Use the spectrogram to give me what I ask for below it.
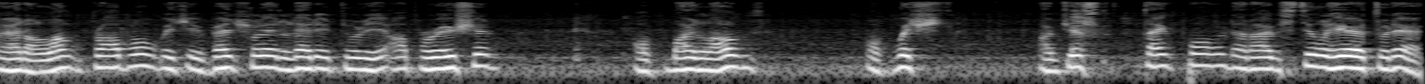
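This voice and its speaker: A man speaks in a high voice. He leaves long pauses, and often. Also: fairly even intonation, fairly slow pace. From Hawaii, Big Island (Keaukaha). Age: 80s+. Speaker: canoe carver and former entertainer. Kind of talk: panel discussion, personal story.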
